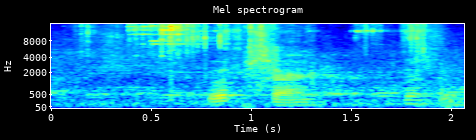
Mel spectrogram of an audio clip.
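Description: Light metallic jingling and clinking, a few short chinks through the moment, with voices talking over it.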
